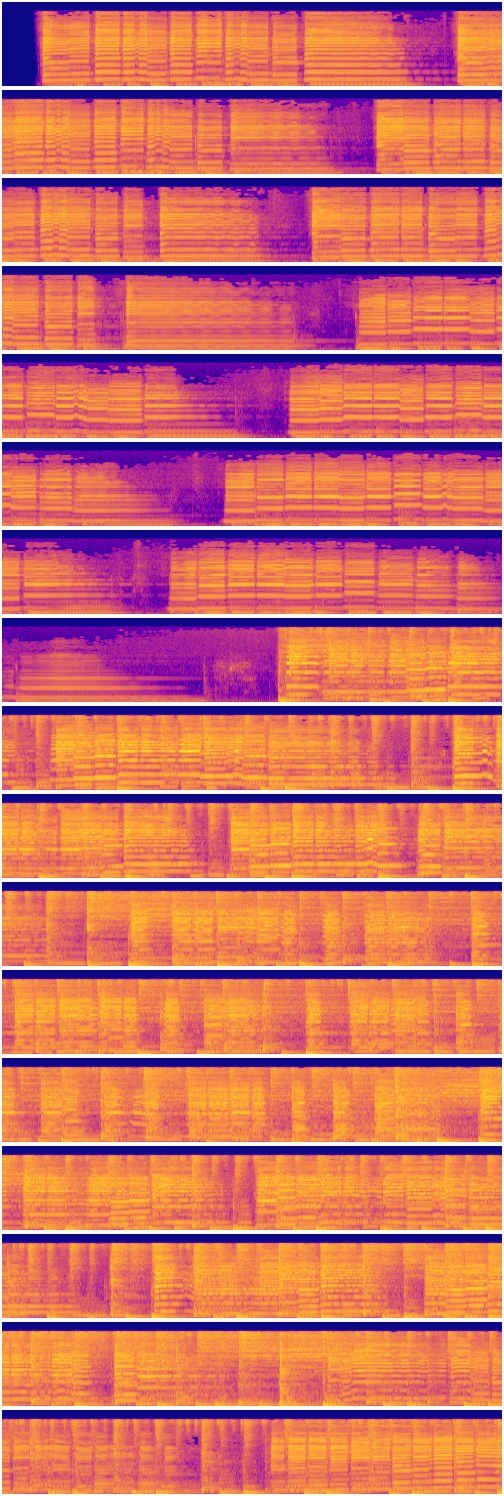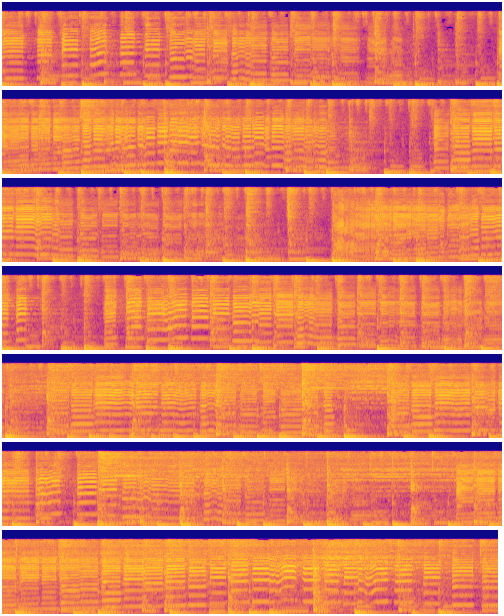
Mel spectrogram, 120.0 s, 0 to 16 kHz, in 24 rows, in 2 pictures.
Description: Recorded at Colori Studio on August 16,17,18 1999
